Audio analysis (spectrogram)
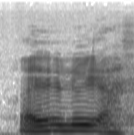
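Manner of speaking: a loud yawn through the word. Real, not acted. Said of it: "My apologies for just yawning".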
